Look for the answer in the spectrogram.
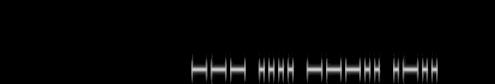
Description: Morse code, heard as a keyed tone, about 25 wpm, 700 Hz. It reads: OH8L
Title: DXCC-100 Call Signs - 4 Characters - Repeated 2x - 25wpm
